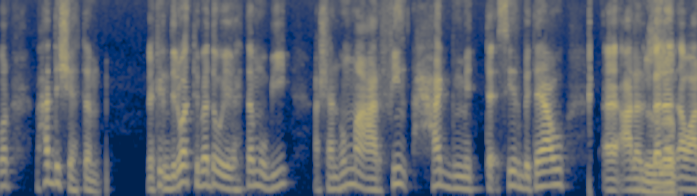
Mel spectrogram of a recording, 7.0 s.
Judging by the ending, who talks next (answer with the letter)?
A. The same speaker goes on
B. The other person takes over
B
